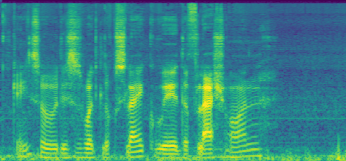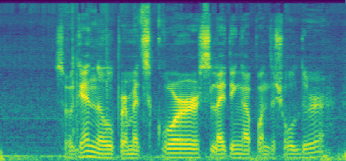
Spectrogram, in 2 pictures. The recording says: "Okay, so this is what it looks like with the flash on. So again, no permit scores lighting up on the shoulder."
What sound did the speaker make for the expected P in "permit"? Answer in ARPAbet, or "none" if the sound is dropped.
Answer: P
